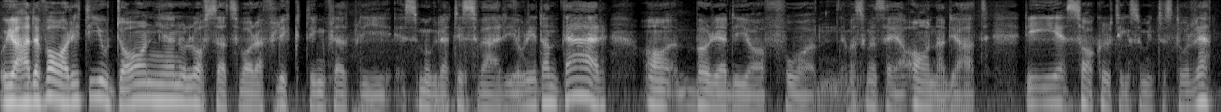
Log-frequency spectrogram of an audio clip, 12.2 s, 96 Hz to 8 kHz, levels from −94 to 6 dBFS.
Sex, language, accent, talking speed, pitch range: male, English, Swedish, 185 wpm, 100-130 Hz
